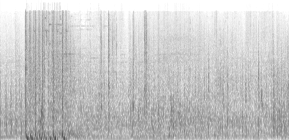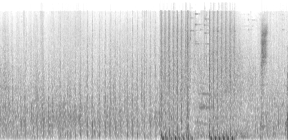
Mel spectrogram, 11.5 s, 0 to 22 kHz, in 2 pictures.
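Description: Battlefield 6 gunfire while shooting bots, with bursts of rapid automatic fire at the start and end and scattered shots in between, accompanied by footsteps and movement noise, fairly quiet overall.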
